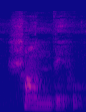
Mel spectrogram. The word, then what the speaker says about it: scene: Doubt মানে সন্দেহ। C silent. কিছু শব্দ আছে যাদের সি লেটারটি অনুচ্চারিত থাকে, যেমন Saint, SCENT, Saint, C silent মানে আতর। সায়েন্স, SCIENCE, সায়েন্স, C silent মানে বিজ্ঞান। সিন, SCENE, C silent.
